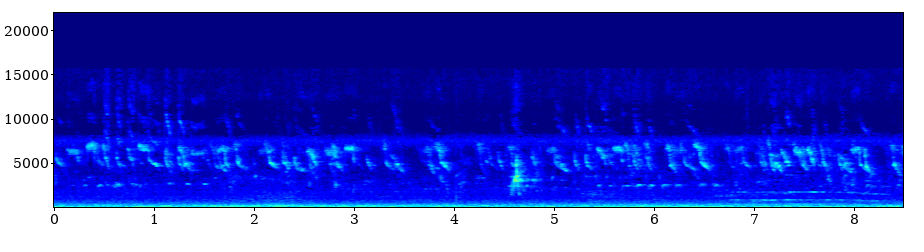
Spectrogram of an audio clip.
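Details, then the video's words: Lowland white-eyes (Zosterops meyeni), mainly feeding, give thin, high twittering calls in a steady chatter with a constant low hum and background noise; 2 August 2022. "Lowland White-eye | Matang Dulong (Zosterops meyeni) - Mainly Feeding"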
